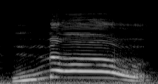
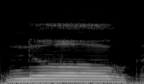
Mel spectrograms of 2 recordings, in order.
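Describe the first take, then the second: First: High, wailed NO; high protesting no. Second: Low, drawn-out NO; low dismayed no. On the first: Player refusing defeat, high wailed NO. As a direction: swoop NO up high, then let it fall. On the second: Player facing defeat, low drawn-out NO. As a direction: let NO sink low and long. Refusing to accept the loss. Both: Real, not acted.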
